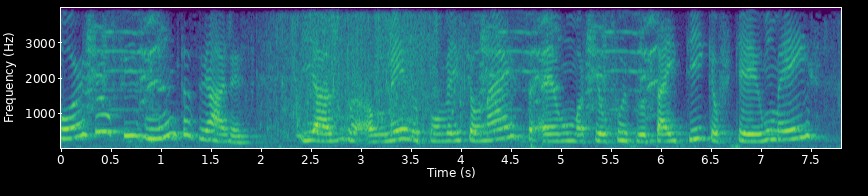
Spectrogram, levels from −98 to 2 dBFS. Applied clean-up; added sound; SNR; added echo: none; Water / Splash, splatter + Squeak; 14 dB; none.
